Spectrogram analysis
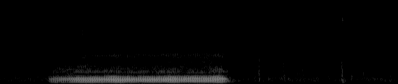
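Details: A single long, low, buzzing breath of about two seconds, then quiet room noise; a snore.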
